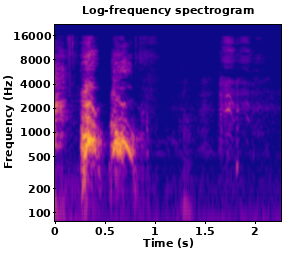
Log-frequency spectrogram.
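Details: French bulldog arguing with its owner over coffee, giving two short, gruff, grumbling barks in quick succession, followed by quiet low murmurs in a near-silent room.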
